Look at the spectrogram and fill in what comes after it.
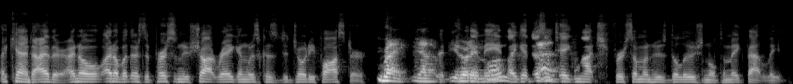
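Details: Adult male speaker; typical speech.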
